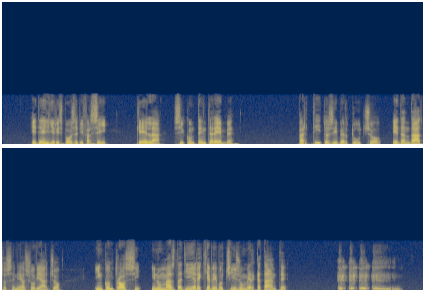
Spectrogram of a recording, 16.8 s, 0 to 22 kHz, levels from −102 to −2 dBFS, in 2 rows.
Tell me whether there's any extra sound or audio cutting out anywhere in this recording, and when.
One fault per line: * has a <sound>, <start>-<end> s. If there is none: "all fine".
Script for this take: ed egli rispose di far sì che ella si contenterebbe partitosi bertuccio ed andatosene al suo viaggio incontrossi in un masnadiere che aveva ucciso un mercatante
* has a throat clearing, 15.1-16.4 s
